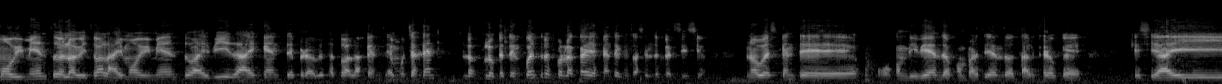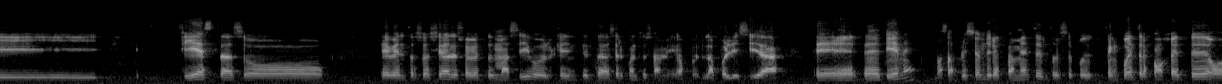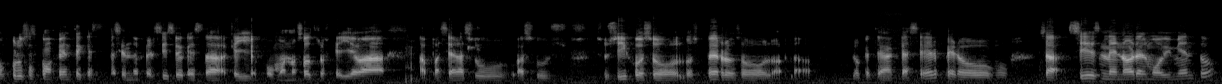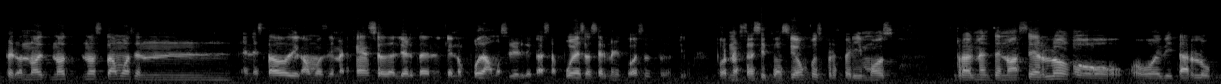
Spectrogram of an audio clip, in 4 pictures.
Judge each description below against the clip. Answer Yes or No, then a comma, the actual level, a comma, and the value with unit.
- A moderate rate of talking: Yes, average, 190 wpm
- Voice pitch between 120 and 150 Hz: No, low, 110 Hz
